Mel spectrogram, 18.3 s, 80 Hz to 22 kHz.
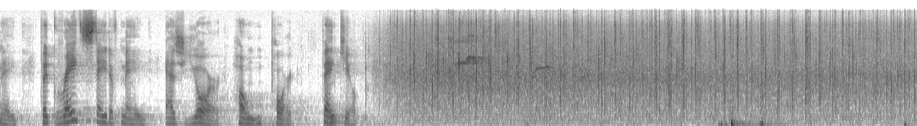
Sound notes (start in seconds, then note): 7.3 applause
